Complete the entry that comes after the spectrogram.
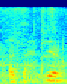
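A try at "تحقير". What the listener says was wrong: At-tahqir. Tahqir. Le kaf, il n'y a pas de kaf. Qaf. Tahqir. Tahqir.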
